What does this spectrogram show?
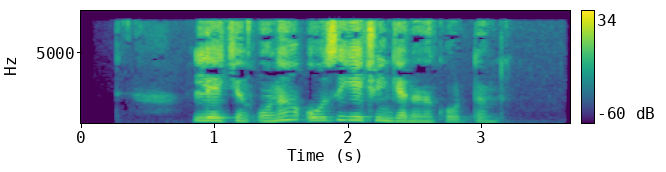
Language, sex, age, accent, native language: Uzbek, female, under 19, Andijon, Uzbek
